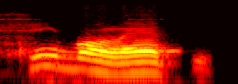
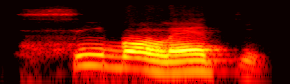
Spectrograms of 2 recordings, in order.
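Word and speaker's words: Chibolete: E dizendo ele: Não, então lhe diziam: Dize, pois, Shibolete. Porém, ele dizia Sibolete. Era para dizer Shibolete, porém ele dizia Sibolete, porque não o podia pronunciar bem.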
